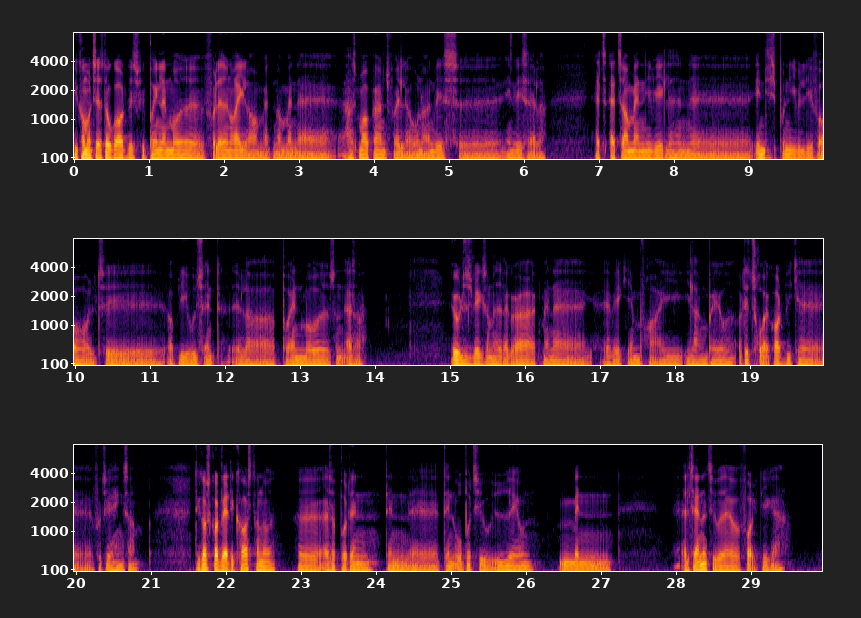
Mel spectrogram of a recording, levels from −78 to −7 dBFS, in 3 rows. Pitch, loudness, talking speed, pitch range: 90 Hz, -25 LUFS, 205 wpm, 85-95 Hz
